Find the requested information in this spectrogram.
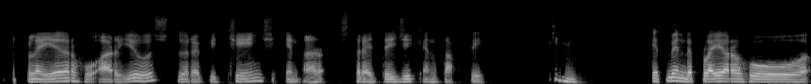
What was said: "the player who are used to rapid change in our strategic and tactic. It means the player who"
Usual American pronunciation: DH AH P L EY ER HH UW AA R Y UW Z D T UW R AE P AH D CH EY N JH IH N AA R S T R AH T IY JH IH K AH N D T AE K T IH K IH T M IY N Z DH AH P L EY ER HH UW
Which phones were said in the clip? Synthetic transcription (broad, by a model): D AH P L EY ER HH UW AA R Y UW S T UW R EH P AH CH EY N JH IH N AA R S T R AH T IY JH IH K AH N T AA K T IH K IH T M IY N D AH P L EY ER HH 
